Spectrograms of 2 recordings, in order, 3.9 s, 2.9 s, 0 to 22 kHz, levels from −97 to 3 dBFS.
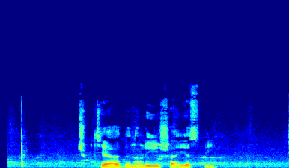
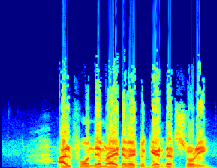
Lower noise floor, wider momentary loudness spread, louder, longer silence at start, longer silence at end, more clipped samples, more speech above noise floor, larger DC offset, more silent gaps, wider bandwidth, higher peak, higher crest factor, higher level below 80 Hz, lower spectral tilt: first, -56 dBFS vs -42 dBFS; first, 19 LU vs 3 LU; second, -28 LUFS vs -9 LUFS; second, 0.3 s vs 0.5 s; first, 0.55 s vs 0.1 s; second, under 0.1% vs 0.1%; about the same, 29 dB vs 31 dB; neither; neither; second, 10.5 kHz vs 16.5 kHz; second, -10 dBFS vs 0 dBFS; first, 20 dB vs 12 dB; about the same, -56 dBFS vs -52 dBFS; first, -7 dB/octave vs -2.5 dB/octave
